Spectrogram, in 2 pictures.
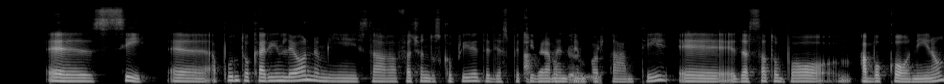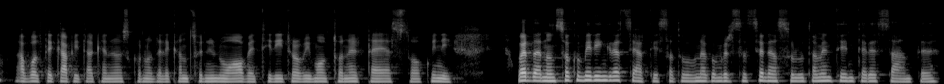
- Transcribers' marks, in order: "proprio" said as "propio"
- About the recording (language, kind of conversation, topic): Italian, podcast, Come costruisci una playlist che funziona per te?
